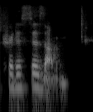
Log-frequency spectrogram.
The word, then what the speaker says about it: criticism: And as we discussed earlier, a C can sound like an S when it's followed by the I. So it becomes, instead of critic, it becomes criticism.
